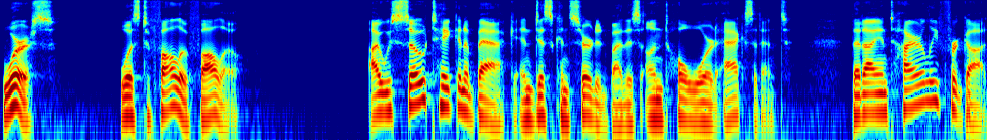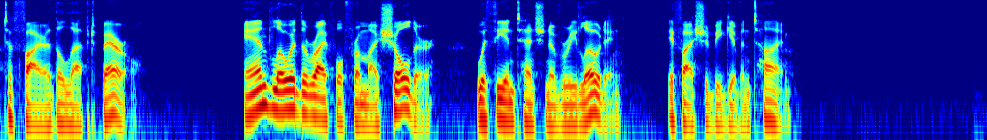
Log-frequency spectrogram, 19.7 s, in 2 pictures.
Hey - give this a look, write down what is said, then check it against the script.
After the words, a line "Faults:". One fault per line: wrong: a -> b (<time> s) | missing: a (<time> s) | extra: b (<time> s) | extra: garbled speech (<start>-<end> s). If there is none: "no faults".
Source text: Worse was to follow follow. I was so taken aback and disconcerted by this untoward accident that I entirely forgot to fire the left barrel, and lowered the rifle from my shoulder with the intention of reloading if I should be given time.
Worse was to follow follow. I was so taken aback and disconcerted by this untoward accident that I entirely forgot to fire the left barrel, and lowered the rifle from my shoulder with the intention of reloading if I should be given time.
Faults:
no faults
